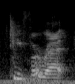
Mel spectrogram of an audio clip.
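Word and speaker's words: Tiferet: in the ashkenazic so when you see a th at the end of the word of the word like say tifa red it's pronounced tifaret right and ketter rather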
